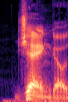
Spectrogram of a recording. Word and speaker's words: Django: Well, first of all, it's Django. The D is it's silent. Django. And if you saw the movie, you'd know that because he says, the D is silent.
